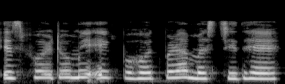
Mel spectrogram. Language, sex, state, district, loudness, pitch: Hindi, male, Jharkhand, Ranchi, -14 LUFS, 265 Hz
